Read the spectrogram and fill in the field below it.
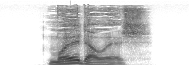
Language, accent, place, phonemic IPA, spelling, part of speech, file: German, Germany, Berlin, /ˈmɔldaʊ̯ɪʃ/, moldauisch, adjective, De-moldauisch.ogg
- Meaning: Moldovan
